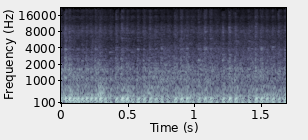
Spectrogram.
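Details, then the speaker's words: Mikatsu 30 outboard after spun crankshaft splines repair, ignition timed by strobe, idling in gear with prop turning: steady, smooth low hum, no knocks or grinding; gearbox works, engine runs very well. "Винт крутится, редуктор работает. Мотор работает очень хорошо."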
